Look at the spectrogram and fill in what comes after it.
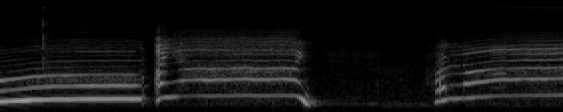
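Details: Kitten trying to sleep, giving three drawn-out, steady meows, each about a second long. The first two end with a downward slide, and a short quiet gap comes before the third.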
